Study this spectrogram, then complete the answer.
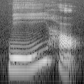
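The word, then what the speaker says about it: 你好: 빠르게 발음해 볼게요. 안녕하세요. 니하오.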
